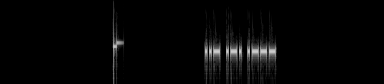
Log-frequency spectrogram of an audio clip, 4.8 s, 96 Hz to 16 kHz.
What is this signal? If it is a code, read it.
Morse code, heard as a keyed tone, about 46 wpm, 700 Hz. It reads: URJ
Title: USA Call Sign Postfixes - 3 Letters 45wpm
